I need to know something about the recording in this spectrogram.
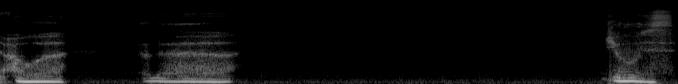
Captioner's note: pauses 4 seconds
